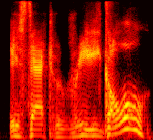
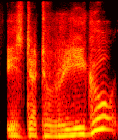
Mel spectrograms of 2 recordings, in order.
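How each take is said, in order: First: Slow, stiff line reading; a hint of a bad regal actor; bad acting. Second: Slow, stiff regal line read; hammed-up regal delivery; bad acting. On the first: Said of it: "deliver the line like this". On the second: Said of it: "like this".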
